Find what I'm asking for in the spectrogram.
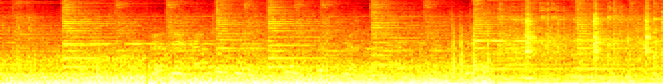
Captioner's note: laughs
